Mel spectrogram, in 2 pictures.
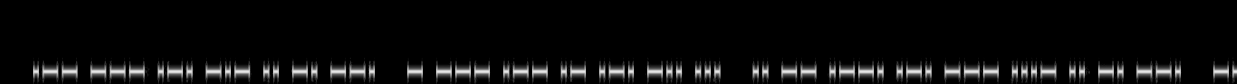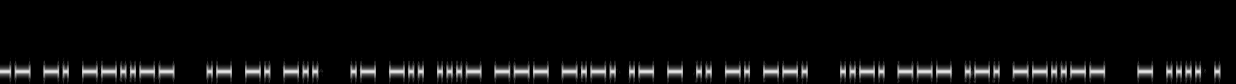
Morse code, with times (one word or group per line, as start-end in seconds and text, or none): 0.3-3.7 WORKING
4.1-7.2 TOWARDS
7.5-11.8 IMPROVING
12.1-14.1 ON,
14.4-15.5 AND
15.9-20.4 ADVOCATING
20.8-23.4 FOR,
23.8-24.6 THE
